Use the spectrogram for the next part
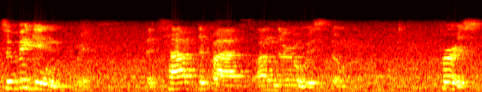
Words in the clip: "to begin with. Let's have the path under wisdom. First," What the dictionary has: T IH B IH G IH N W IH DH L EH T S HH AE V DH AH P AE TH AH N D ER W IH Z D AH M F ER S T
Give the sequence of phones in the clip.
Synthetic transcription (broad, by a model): T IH B IH G IH N W IH DH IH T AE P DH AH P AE S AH N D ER W IH Z D AH M F ER S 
